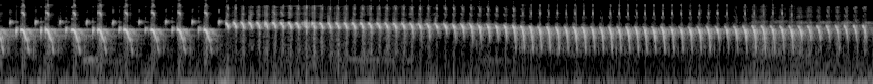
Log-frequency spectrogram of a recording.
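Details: Canary song opening with a short series of pulsed notes, then changing to a long, fast, buzzy rolling trill that dips slightly in pitch and continues steadily.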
